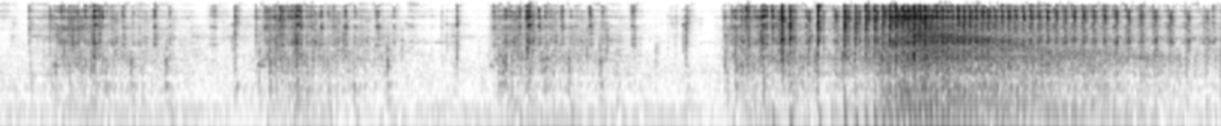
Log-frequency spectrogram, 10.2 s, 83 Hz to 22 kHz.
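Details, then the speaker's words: Curbside Toro mower, model 20370, fired after a spray into the intake with the air filter off: a few weak tries, then it catches, revs for a couple of seconds and winds down to a stall. It starts and dies, judged a dirty carburetor. "Alright, so starts and dies, so that's definitely a dirty carburetor."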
